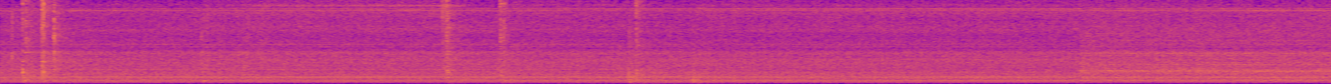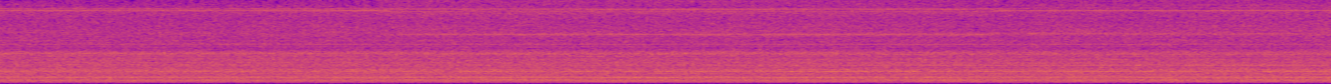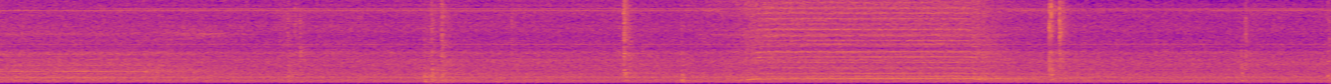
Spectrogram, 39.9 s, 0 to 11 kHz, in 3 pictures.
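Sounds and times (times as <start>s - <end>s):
milling machine humming: 0.0s - 39.9s
high whine: 33.8s - 39.7s.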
